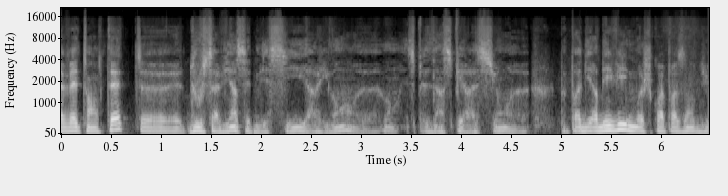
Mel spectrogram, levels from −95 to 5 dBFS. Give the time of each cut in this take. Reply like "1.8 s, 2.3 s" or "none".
1.9 s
